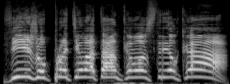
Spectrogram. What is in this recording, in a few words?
voice sov infantry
